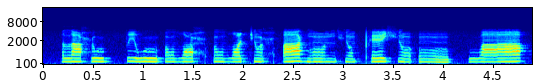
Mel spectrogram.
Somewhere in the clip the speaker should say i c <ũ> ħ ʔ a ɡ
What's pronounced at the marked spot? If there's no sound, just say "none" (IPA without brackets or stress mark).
ũ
